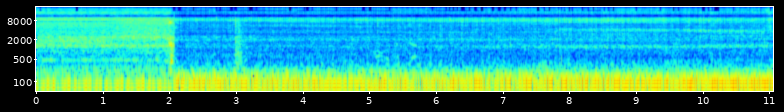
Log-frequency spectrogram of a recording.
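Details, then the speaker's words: Mercedes W210 E55 V8 after swap to Chrysler Crossfire NSG370 6-speed manual, wheels turning in gear: deep, even drone holds steady; transmission sounds good, earlier clicking noise gone. "Transmission's not sounding bad at all. Oh, transmission sounds good"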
